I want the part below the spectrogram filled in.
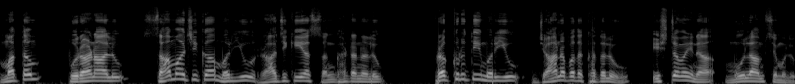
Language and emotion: Telugu, neutral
